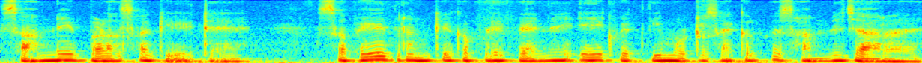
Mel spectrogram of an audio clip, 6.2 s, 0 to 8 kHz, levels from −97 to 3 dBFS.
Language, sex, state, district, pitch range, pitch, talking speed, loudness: Hindi, male, Chhattisgarh, Kabirdham, 115-135 Hz, 130 Hz, 185 wpm, -14 LUFS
